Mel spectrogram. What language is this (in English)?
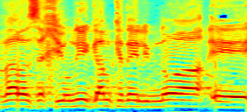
Hebrew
